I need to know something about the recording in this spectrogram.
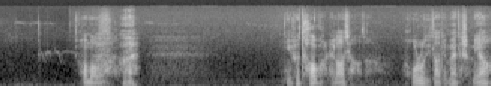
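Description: A middle-aged man speaks in a low, hushed voice close by.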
